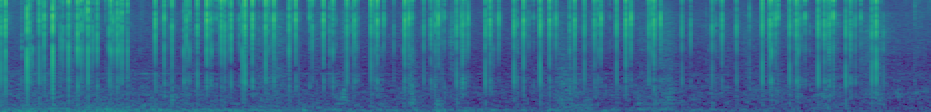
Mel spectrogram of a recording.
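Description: Long red-painted nails tap and scratch along the barrel of a small, hollow, capped plastic dual-tip marker held up in both hands. The result is a rapid stream of sharp, bright clicks and scratchy rasps over a steady low hum. The clicks are dense in the first half and become sparser toward the end.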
